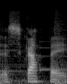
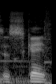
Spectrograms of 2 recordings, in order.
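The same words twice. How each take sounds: First: The word is pronounced in an odd, distorted way. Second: The word is pronounced in the ordinary way. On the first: A character misreads the word for comic effect. "and then she says escape" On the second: This is how the word is written. "It says escape"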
